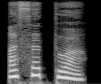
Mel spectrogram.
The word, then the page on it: ಅಸತ್ವ: asatva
